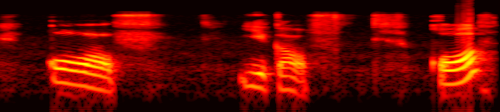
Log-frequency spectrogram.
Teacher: ख ग इसके बाद आ जाता है कौफ ये कौफ कौफ जुबान की जड़ और तालू के नरम हिस्सा से जुबान की जब जड़ जब तालू के नरम हिस्सा को लगती है जुबान की जड़ उठकर जब तालू के नरम हिस्से को लगती है तो कौफ अदा किया जाता है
